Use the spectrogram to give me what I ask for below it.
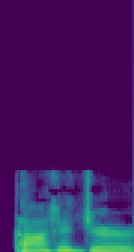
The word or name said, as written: cottager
